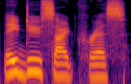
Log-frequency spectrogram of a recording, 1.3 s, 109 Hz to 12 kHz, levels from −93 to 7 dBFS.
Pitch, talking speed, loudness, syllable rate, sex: 185 Hz, 185 wpm, -18 LUFS, 4.2 syllables/s, female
